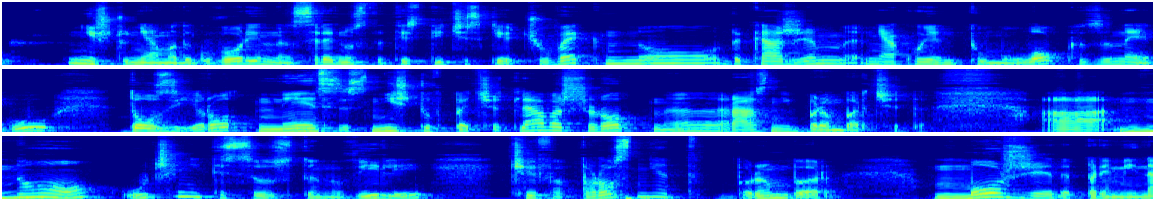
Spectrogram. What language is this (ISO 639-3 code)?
bul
